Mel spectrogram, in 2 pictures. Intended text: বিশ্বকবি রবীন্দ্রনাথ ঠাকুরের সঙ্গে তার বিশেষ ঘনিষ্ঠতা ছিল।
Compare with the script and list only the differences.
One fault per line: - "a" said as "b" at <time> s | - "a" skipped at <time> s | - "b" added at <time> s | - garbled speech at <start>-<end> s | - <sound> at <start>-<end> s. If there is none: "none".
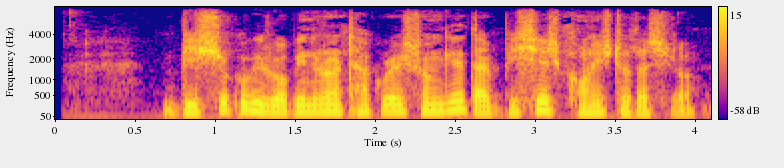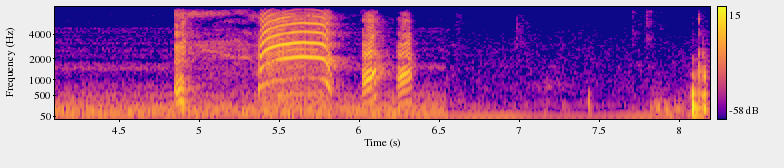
- laugh at 4.8-6.4 s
